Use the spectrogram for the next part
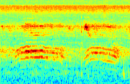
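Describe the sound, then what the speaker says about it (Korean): A crow caws twice, loud and fairly close, over a steady background hiss during a barefoot walk along a forest path. "귀는 이 새들의 노랫소리, 까마귀 소리로 인해 가지고 이 자연이 귀로 들어오니까"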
